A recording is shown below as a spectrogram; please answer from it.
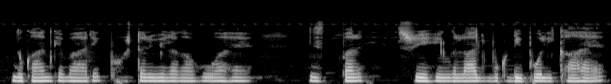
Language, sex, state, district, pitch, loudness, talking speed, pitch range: Hindi, female, Uttar Pradesh, Lalitpur, 160 Hz, -17 LUFS, 165 wpm, 155-165 Hz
